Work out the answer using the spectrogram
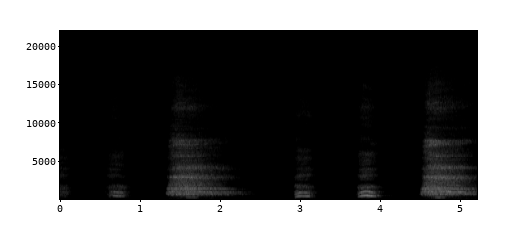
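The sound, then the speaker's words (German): Breathwork breathing with two short, sharp inhales followed by one long, rushing exhale, the pattern repeated twice. The gasping inhales carry a slight voiced tone, and the exhales are louder and longer. “Manchmal atmet man in zwei Schritte ein, manchmal in einem Atemzug ein, das, je nachdem, und dann in einem Atemzug wieder aus. Es tönt so ein so.”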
